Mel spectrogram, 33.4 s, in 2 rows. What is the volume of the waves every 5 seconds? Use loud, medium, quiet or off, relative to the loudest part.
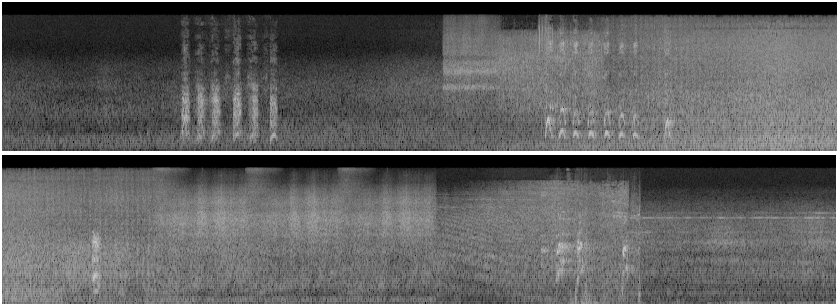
quiet, quiet, loud, loud, quiet, quiet, quiet.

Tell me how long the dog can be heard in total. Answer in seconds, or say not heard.
8 s.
